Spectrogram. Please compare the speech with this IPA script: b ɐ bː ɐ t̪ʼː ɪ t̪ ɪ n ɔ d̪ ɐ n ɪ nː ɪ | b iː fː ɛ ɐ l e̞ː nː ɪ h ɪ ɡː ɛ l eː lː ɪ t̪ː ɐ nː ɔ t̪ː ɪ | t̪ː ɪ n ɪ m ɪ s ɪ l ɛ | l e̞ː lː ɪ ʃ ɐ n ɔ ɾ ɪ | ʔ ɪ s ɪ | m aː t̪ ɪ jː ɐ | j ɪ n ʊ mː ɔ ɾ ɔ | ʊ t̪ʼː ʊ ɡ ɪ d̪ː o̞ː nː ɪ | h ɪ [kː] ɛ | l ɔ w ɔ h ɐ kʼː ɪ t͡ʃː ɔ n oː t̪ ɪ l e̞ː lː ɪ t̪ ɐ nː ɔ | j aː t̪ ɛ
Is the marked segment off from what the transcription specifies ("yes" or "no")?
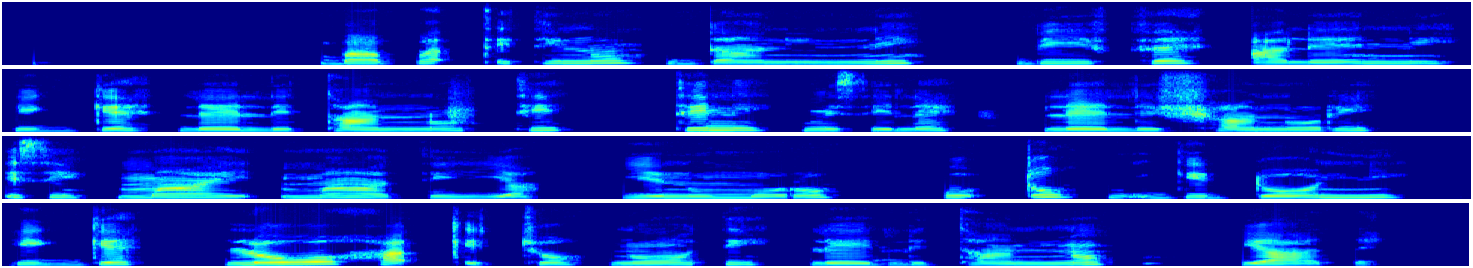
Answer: yes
